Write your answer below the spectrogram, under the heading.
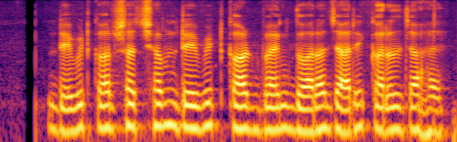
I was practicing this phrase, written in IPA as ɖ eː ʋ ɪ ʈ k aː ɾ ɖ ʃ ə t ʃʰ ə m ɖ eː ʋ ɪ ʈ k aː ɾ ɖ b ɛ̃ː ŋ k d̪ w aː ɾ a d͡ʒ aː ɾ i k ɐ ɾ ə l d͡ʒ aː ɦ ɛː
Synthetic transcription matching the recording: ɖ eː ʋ ɪ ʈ k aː ɾ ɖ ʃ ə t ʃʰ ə m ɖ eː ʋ ɪ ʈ k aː ɾ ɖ b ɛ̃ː ŋ k d̪ w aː ɾ a d͡ʒ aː ɾ i k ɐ ɾ ə l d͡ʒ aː ɦ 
